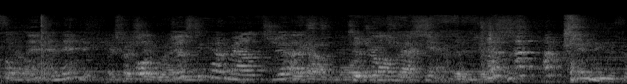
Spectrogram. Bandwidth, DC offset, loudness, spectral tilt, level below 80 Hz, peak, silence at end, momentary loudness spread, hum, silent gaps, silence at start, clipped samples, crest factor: 11.5 kHz; under 0.1%; -35 LUFS; -3.5 dB/octave; -70 dBFS; -18 dBFS; 0 s; 5 LU; none; none; 0 s; under 0.1%; 16 dB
